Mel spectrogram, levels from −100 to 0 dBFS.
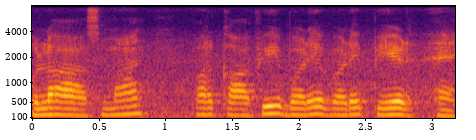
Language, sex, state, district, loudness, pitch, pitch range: Hindi, male, Chhattisgarh, Balrampur, -18 LUFS, 170 Hz, 160-175 Hz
